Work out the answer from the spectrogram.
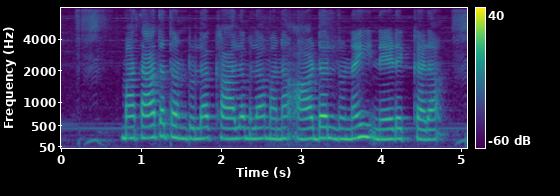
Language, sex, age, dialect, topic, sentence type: Telugu, male, 18-24, Southern, banking, statement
